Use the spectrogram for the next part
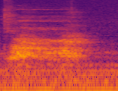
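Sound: dog barking excitedly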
